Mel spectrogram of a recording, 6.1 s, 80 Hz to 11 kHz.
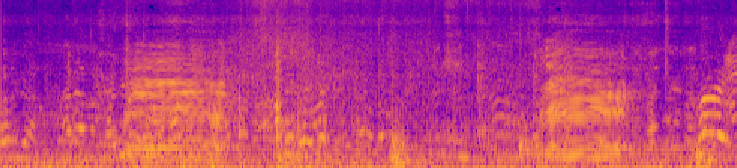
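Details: Big cows and bulls coming off a boat at the Gabtoli cattle market, 2022. Two long, harmonic moos of about a second each are heard over a steady rumble of voices and motors.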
